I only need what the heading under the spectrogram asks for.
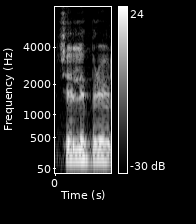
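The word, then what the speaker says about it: celebre: यदि सी के बाद ई या आई उपयोग हो रहा हो तो सी को च पढ़ा जाता है। ये फॉर एग्जाम्पल हो गया चेंतो, चीबो, चिपोला, चेलेब्रे, बहुत सारे हैं।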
